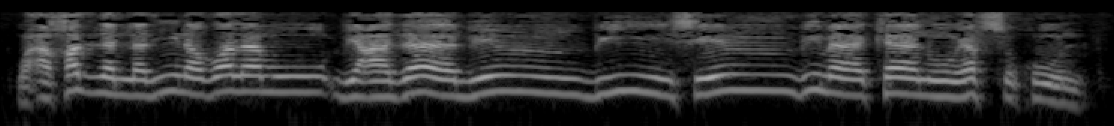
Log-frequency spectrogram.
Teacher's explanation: بكسر الباء بعدها ياء ساكنة مدية على وزن عيس، يقرأ هكذا: وأخذنا الذين ظلموا بعذاب بئيس بما كانوا يفسقون.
